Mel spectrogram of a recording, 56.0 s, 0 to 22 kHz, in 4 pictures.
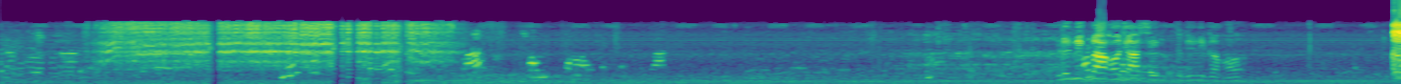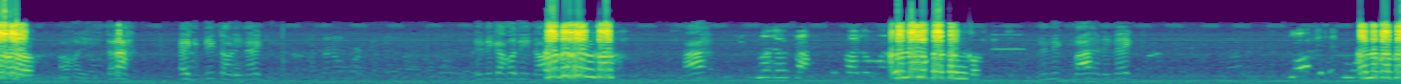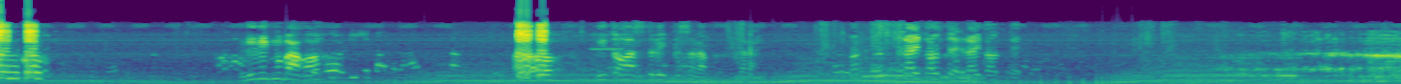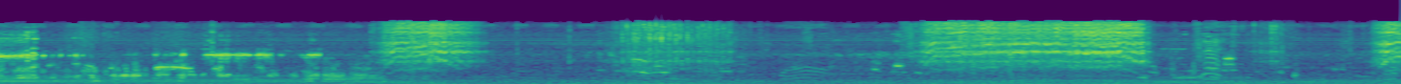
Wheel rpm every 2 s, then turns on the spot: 60, 220, 110, 0, 0, 0, 0, 0, 0, 0, 0, 0, 0, 0, 0, 0, 0, 0, 0, 0, 0, 0, 20, 20, 10, 50, 200, 10.
48-50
